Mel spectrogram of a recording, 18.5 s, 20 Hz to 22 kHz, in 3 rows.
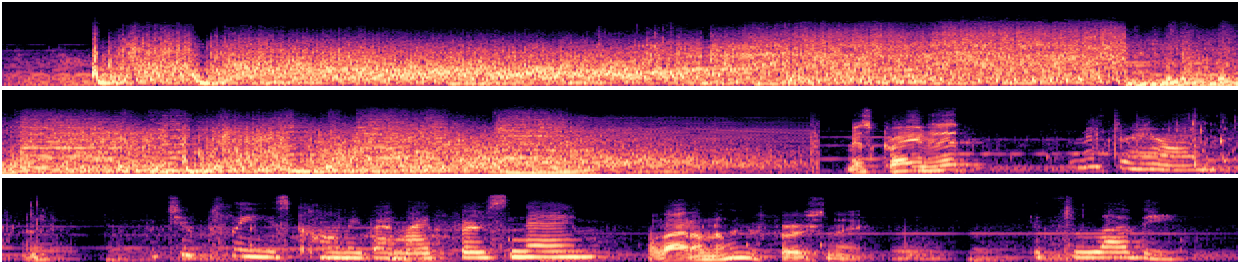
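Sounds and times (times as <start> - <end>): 
nuclear explosion blast roar: 0.4 - 10.3
speech: 10.5 - 16.8, 17.6 - 18.3.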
